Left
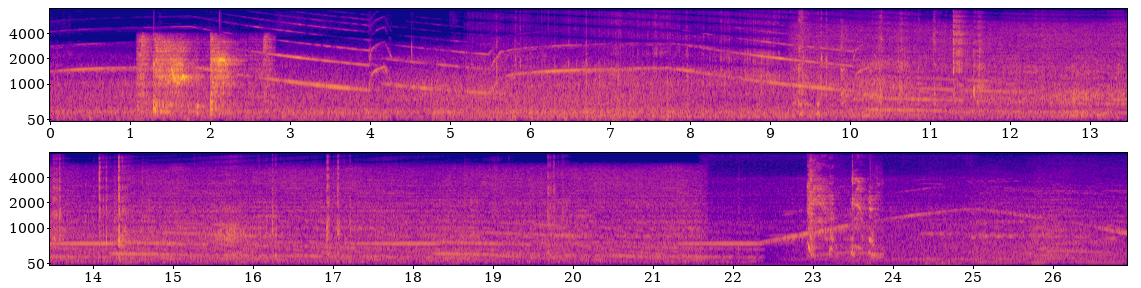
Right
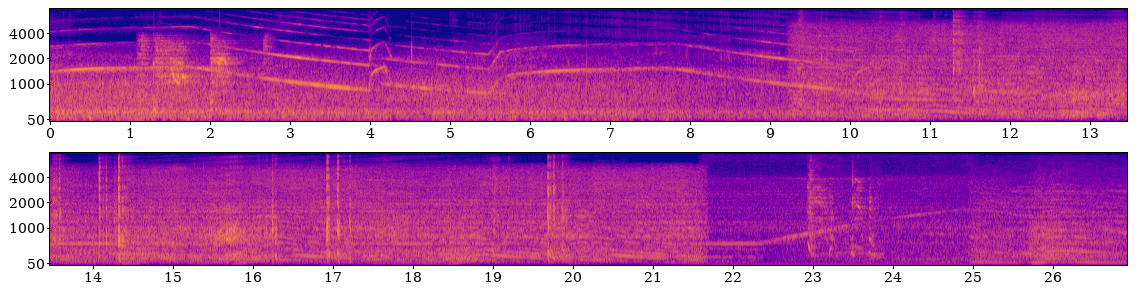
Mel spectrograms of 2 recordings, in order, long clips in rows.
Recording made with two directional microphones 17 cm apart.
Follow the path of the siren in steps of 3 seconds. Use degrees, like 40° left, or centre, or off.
30° right, centre, 20° left, 30° left, 40° left, 40° left, 50° left, 50° left, 50° left.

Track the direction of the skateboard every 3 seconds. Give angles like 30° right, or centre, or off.
off, 70° left, 60° left, 40° left, centre, 30° right, 50° right, off, off.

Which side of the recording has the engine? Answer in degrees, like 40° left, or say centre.
20° right.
